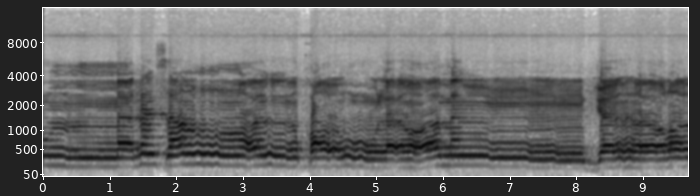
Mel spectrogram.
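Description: Male Qur'an reciter chanting in the melodic mujawwad style: long held notes with ornamented runs, broken by short breaths about two, four and eight seconds in.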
